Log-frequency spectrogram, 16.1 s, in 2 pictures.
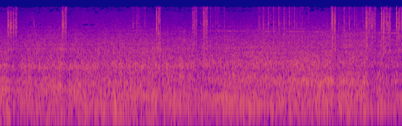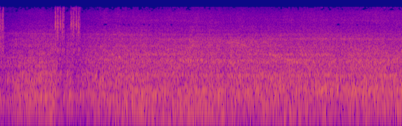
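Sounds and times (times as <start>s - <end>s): train clicks and clanks: 0.0s - 0.4s, 2.6s - 4.5s, 5.2s - 8.2s, 9.1s - 9.7s
train passing drone: 0.0s - 16.0s.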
